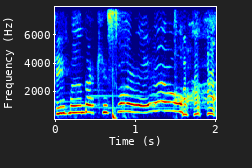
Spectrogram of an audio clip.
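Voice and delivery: put-on very high shout with "eu" drawn out. Describing power going to your head in a classroom, retelling a shout. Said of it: "E aí você se vê gritando".

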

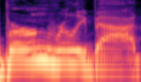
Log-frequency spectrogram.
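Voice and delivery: ordinary talk, nothing marked

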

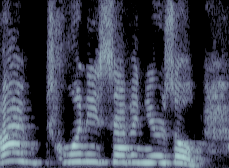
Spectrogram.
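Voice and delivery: mock screaming. Retelling screaming at a parent, finger shaking: retelling a scream. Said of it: "I was screaming at her".

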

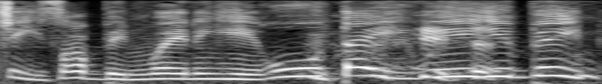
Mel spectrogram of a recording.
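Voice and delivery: put-on aggressive New Zealand accent. Performing a scene from the Shrek script, in an aggressive Kiwi accent. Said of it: "that real aggressive Kiwi accent".

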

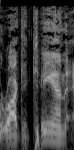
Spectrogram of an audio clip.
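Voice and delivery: ordinary talk

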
